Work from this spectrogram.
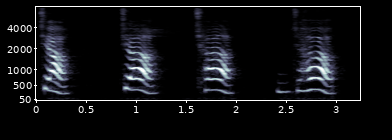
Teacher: आपकी जीभ है वो अपने आपके तलवे को स्पर्श कर रही है, यही है तालु वर्ग।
